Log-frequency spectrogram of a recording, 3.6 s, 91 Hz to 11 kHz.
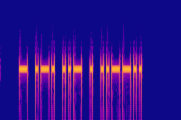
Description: Morse code, heard as a keyed tone, about 22 wpm, 700 Hz. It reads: TRUE?
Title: Sentences from Top 1000 Words - Review Part 6 - 22wpm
